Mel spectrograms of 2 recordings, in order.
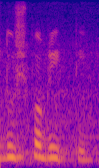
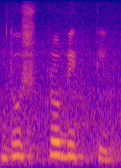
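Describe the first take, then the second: First: দুষ্প্রবৃত্তি said without its first r, as 'dushpobritti'; r dropped in দুষ্প্রবৃত্তি. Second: দুষ্প্রবৃত্তি with a clear r, 'dush-pro-britti'; corrected pronunciation, r sounded. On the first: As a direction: slip the r out of the 'pro' in দুষ্প্রবৃত্তি. Acted correction of a word's pronunciation. (দুষ্প্রবৃত্তি-র 'প্র' কে 'প' বলে উচ্চারণ) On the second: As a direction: sound the 'pro' fully in দুষ্প্রবৃত্তি. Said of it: "কি বললাম?". (দুষ্প্রবৃত্তি-র 'প্র' স্পষ্ট র-ফলা দিয়ে উচ্চারণ) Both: Acted.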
